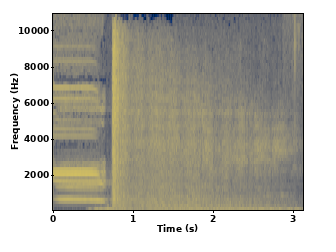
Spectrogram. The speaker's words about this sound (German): Mehrere Stunden lang hallt Kanonendonner über die Küstengewässer. Gegen Abend löst sich das Gefecht auf. Keines der Schiffe ist gesunken.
